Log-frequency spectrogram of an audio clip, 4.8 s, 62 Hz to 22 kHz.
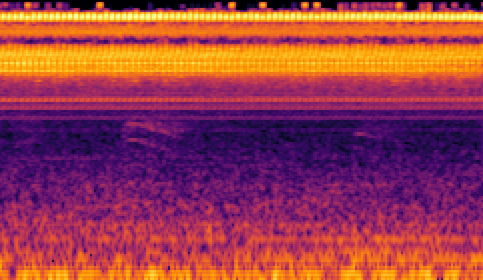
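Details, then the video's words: Summer cicada chorus in Japan, 2022: a loud, unbroken high-pitched buzzing trill with rapid regular pulsing, filling the whole recording. "Sounds of the cicada [ Japan in summer ] セミの声"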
